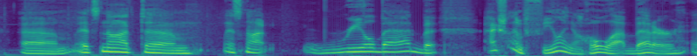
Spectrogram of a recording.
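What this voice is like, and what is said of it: Slightly rough, hoarse voice. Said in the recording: “you've been having this cold for oh, a long time now ... you might be able to still tell my voice is a little rough”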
